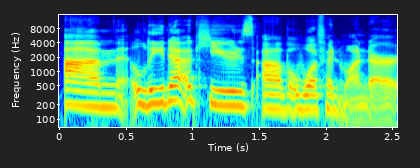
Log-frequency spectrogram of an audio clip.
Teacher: I just said that with like a breathy voice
